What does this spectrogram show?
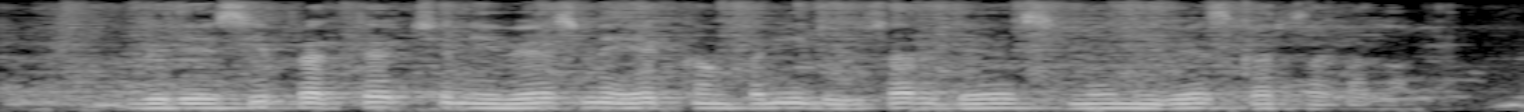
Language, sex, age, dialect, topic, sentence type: Bhojpuri, male, 18-24, Western, banking, statement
